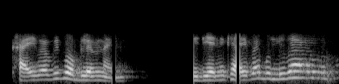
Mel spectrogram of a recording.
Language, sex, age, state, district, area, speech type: Odia, female, 30-45, Odisha, Nayagarh, rural, conversation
